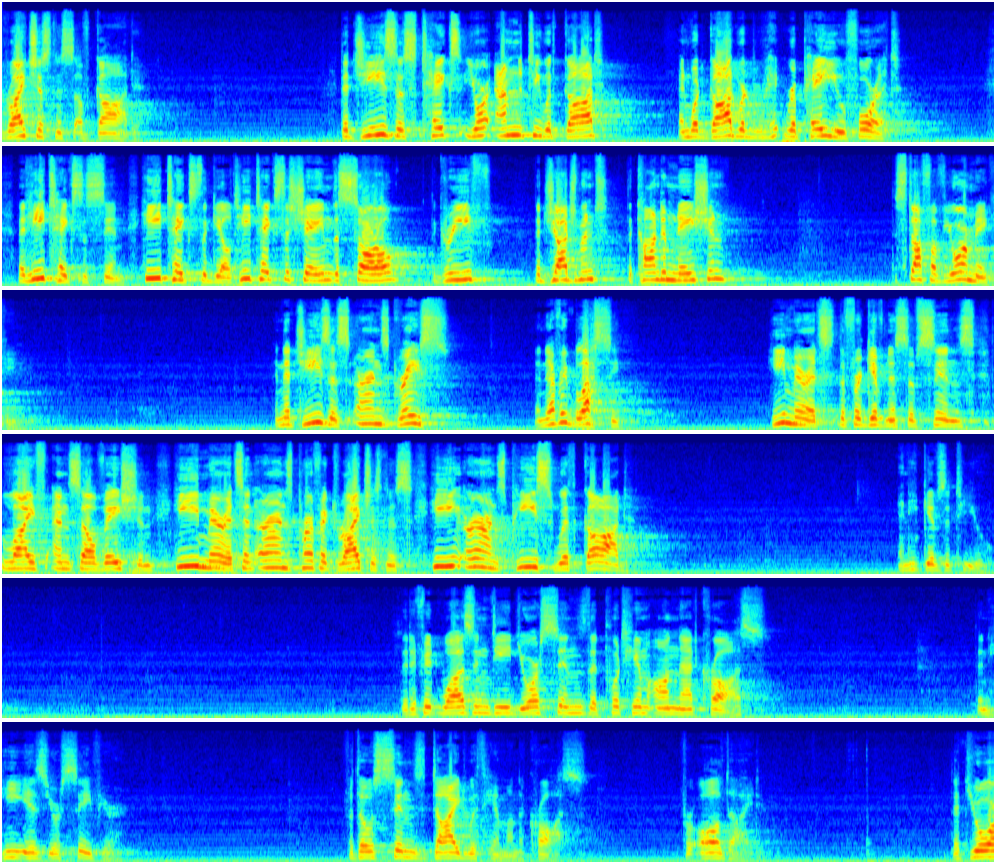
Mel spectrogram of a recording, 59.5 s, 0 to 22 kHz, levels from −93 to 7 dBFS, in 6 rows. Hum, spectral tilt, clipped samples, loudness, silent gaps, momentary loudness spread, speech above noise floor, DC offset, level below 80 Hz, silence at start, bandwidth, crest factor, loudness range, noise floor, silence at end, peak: 60 Hz at -45 dBFS; -4 dB/octave; under 0.1%; -18 LUFS; none; 17 LU; 31 dB; under 0.1%; -46 dBFS; 0 s; 16.5 kHz; 18 dB; 14 LU; -49 dBFS; 0 s; -2 dBFS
